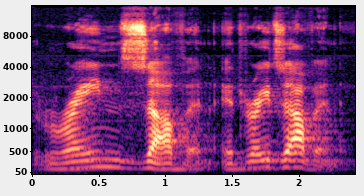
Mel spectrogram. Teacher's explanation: before the S, we have a vocal cord sound like rain. You pronounce like Z, right?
